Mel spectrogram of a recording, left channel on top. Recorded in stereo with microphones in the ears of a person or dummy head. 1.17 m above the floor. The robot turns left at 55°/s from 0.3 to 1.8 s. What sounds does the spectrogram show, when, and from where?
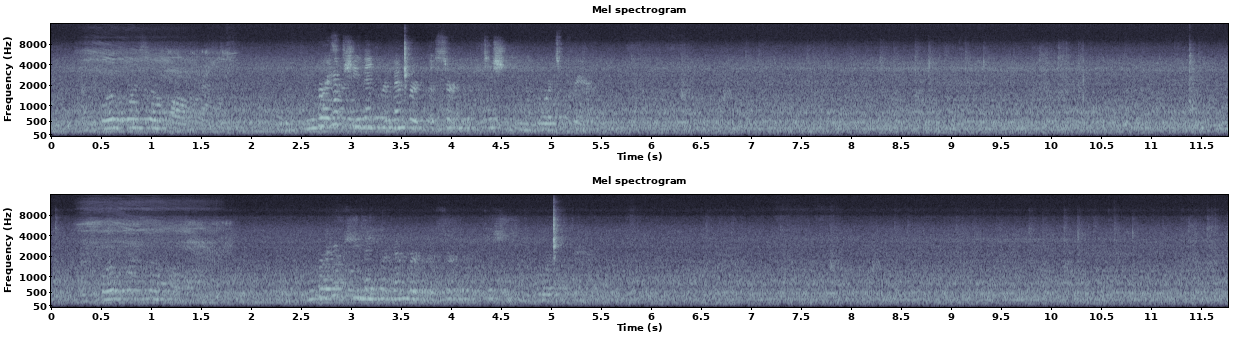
0.3 s a woman speaking: 165° right, 4 m; by 3.5 s 110° left, 4 m
2.7 s a woman speaking: 50° left (ahead or behind), 3.5 m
